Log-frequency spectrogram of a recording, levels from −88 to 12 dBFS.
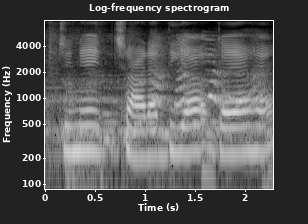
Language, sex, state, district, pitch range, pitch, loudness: Hindi, female, Bihar, Patna, 230-240 Hz, 235 Hz, -13 LUFS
